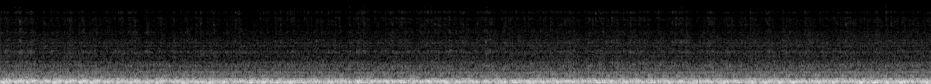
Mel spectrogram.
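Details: 1995 Chevrolet Impala SS V8 cold start after a driveway repair of the speed-bump-damaged muffler. It settles into a deep, steady rumble with an even beat and no rattles or leaks; the exhaust is sound.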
